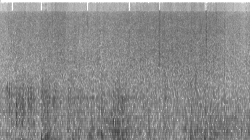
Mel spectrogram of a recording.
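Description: Rolling thunder with steady rain during a storm, deep rumbles swelling and fading over continuous rainfall, fairly close and loud, with no voices.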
